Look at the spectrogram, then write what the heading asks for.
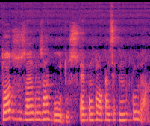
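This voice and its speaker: A woman's voice: medium pitch, steady tone, quick pace, warm tone. A woman with a Brazilian Portuguese accent giving a video math lesson to schoolchildren, explaining patiently and checking in with constant tag questions. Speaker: primary school math teacher.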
